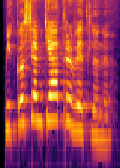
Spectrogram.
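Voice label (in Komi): ми кӧсъям театрӧ ветлыны, Komi, female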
